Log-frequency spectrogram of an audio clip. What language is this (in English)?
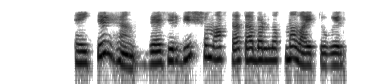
Bashkir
